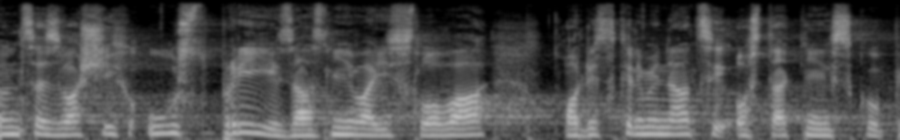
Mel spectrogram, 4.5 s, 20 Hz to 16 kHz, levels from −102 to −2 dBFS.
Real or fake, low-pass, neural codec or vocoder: real; 14.4 kHz; none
